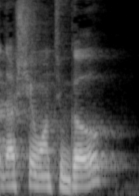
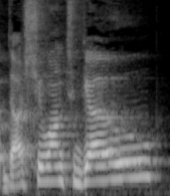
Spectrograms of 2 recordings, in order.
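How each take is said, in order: First: "go" short with pure rounded O; French-style GO. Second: Slow, high question with "go" stretched OH-OO; English diphthong on GO. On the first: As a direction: say "go" with a French O, no glide. ("go" à la française, sans diphtongue) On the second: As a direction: open and glide the O of "go" as it rises. ("go" allongé, diphtongue anglaise montante) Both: Shown as a demonstration. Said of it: "Et pas does she want to go".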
